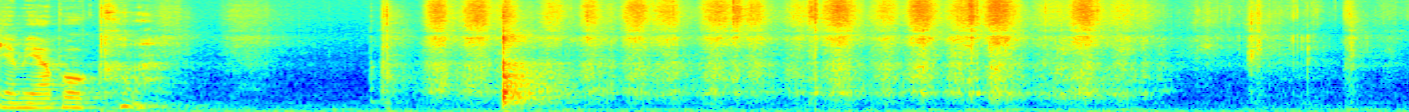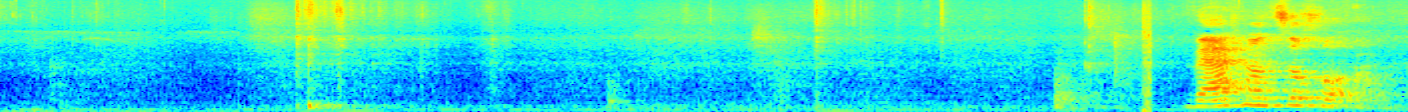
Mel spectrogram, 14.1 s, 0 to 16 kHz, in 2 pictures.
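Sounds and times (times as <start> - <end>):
bread crumbs rustling and scraping: 2.0 - 7.2.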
